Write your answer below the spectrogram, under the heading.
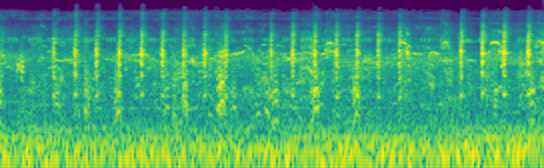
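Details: Black-crowned night herons back at their nest in the evening give harsh, clucking chatter, short rough notes tumbling out two or three a second, over a low background hum.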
